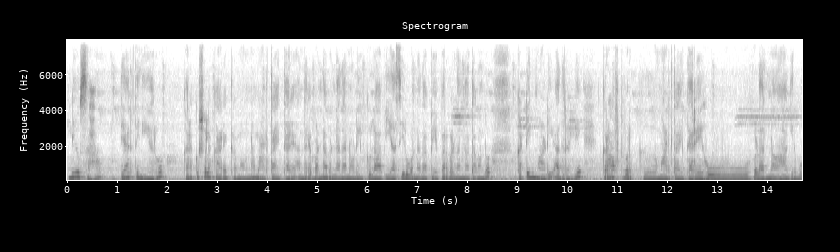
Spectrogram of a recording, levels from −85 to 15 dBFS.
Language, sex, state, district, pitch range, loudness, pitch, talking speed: Kannada, female, Karnataka, Bijapur, 180-210 Hz, -36 LUFS, 190 Hz, 100 wpm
